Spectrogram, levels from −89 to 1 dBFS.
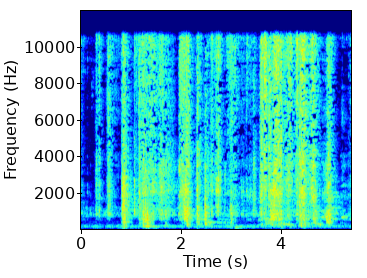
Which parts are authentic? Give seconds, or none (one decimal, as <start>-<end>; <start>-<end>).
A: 0.0-5.4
